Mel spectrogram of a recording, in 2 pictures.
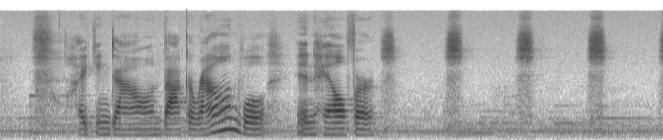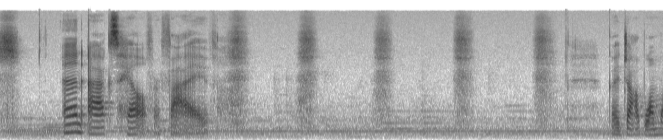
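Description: A middle-aged woman speaks calmly and softly into a nearby microphone.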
